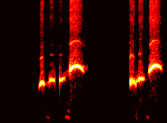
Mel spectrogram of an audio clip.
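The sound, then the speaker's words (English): A person whistles an imitation of a whippoorwill call in two short phrases, each a quick run of clear notes ending on a longer, higher note. The whistling is moderately loud and heard alone, with no talking. “their whippoorwill call is like, I don't know if I'll be able to whistle this properly or if it'll even like pick up”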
